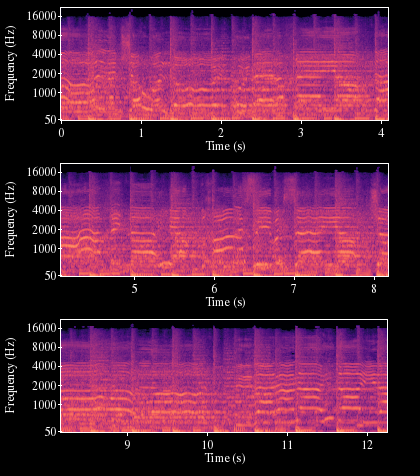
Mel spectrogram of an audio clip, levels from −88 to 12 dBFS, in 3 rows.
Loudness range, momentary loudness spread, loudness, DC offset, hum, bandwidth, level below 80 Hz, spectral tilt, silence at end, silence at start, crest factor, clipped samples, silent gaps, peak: 1 LU; 3 LU; -14 LUFS; under 0.1%; none; 17.5 kHz; -24 dBFS; -3.5 dB/octave; 0 s; 0 s; 12 dB; under 0.1%; none; -2 dBFS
